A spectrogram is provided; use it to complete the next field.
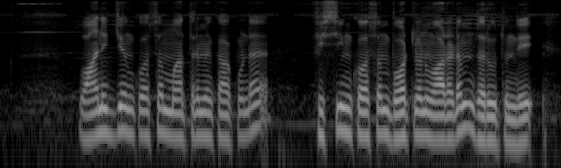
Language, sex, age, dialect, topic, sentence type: Telugu, male, 18-24, Central/Coastal, agriculture, statement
